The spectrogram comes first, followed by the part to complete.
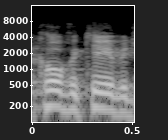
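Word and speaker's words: Kowalkiewicz: Karolina Kovacevic is how you pronounce it, not whatever you said.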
